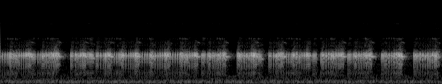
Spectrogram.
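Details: Nocturnal toad calling to attract a mate on a rainy night: a droning, pulsing croak broken into bursts under a second long, set against a busy chorus of similar calls and high faint ticks.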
